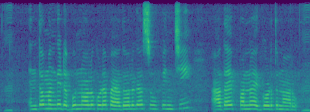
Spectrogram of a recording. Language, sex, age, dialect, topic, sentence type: Telugu, female, 25-30, Utterandhra, banking, statement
